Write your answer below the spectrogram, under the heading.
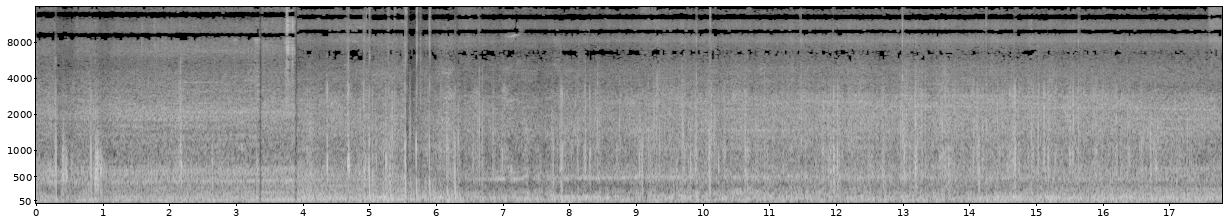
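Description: Cabin noise of a 1990s city bus driving at road speed: a deep, steady engine and road rumble with a faint steady whine, and frequent rattles and knocks from the body and fittings.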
